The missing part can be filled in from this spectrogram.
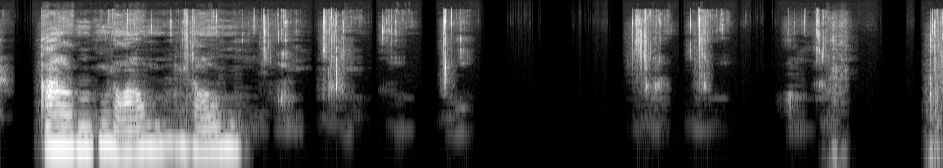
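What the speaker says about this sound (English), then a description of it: "That was him chewing." A person chews a nut, producing a series of short, close crunching bites after a brief spoken phrase at the start, with quiet gaps between chews.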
